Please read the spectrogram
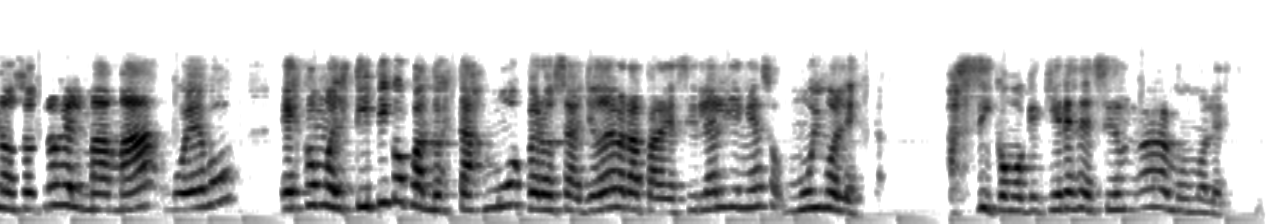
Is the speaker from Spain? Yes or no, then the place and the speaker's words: no; Barquisimeto, Lara, Venezuela; now in Chile; en el estado Lara, de donde yo soy, en la ciudad, allá en Marquisimeto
